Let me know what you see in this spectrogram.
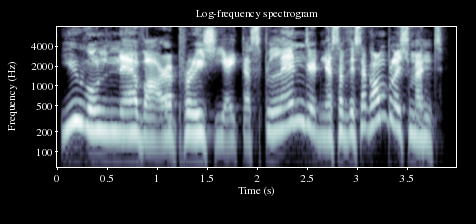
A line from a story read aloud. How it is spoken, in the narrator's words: Spittle spat at me with every word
